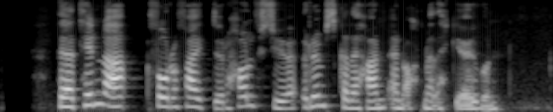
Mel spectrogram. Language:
Icelandic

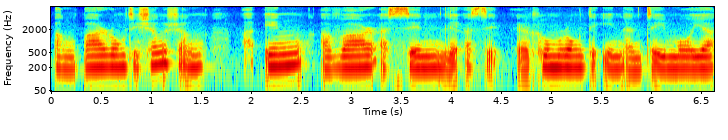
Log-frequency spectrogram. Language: Mizo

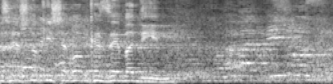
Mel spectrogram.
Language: Hebrew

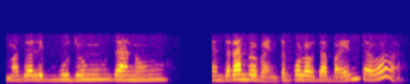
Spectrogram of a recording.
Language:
Nepali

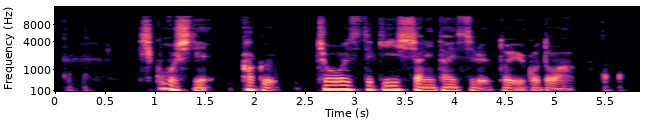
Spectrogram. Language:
Japanese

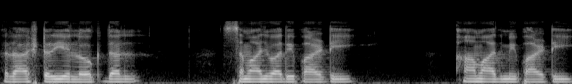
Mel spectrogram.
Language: Urdu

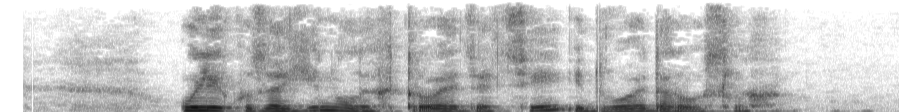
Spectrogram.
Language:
Belarusian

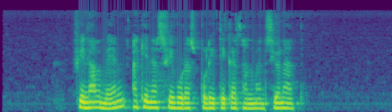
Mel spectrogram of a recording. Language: Catalan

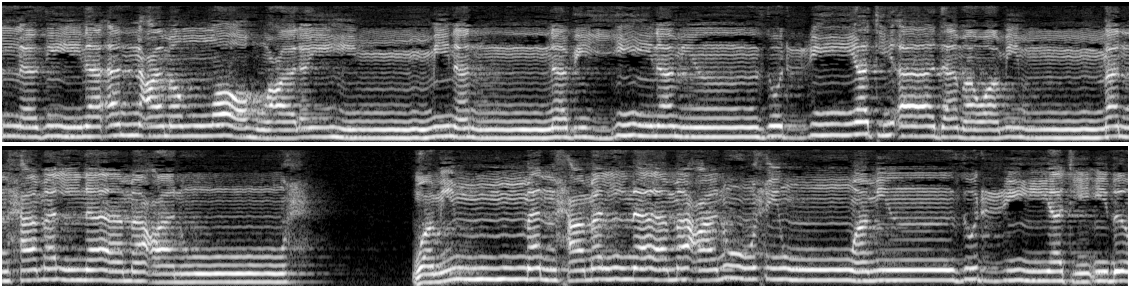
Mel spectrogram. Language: Arabic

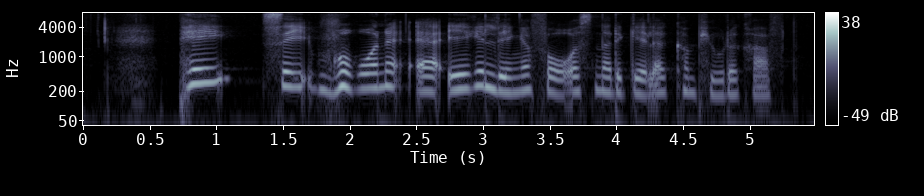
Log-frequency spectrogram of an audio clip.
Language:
Danish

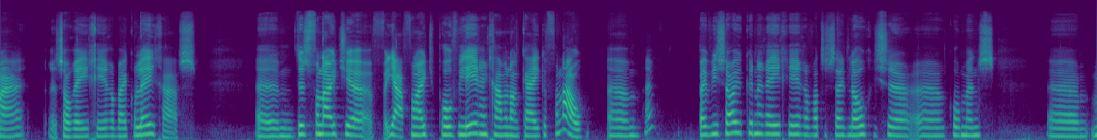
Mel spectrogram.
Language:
Dutch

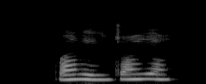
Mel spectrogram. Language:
Chinese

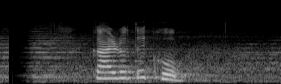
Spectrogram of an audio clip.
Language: Bangla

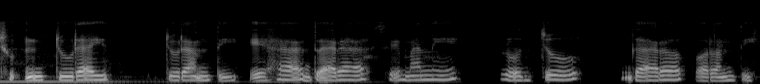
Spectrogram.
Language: Odia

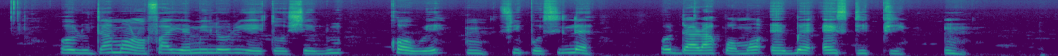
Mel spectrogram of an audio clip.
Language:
Yoruba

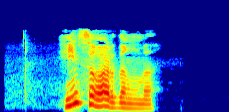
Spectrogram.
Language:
Bashkir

